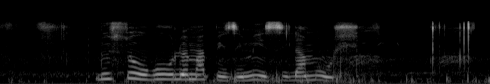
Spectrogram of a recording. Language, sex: Swati, female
